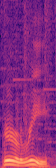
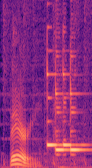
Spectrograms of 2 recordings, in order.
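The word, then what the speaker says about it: bury: see about that people often mispronounce this word saying with an ever slightest sound of you so that it almost sounds like biry instead of opening their mouths wide and saying barry it's the same pronunciation as barry a college professor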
